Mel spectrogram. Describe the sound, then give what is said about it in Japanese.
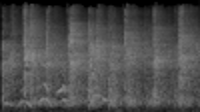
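Brief applause from an audience in short rhythmic bursts, about eight sharp claps spread evenly over two seconds, moderately loud, with faint voice traces underneath. “皆さんから拍手もいただきました。”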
